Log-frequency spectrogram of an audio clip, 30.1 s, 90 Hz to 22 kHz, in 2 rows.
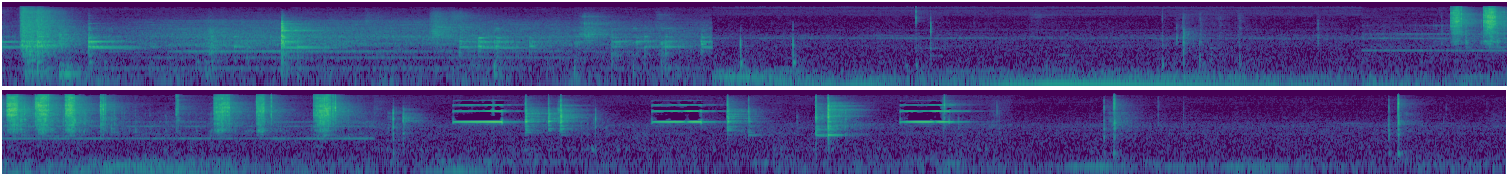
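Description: Hand-tool work on an aluminum LS3 engine block: scattered clicks and knocks of parts being fitted, then a quick run of ratchet clicks about halfway through. Four short electronic beeps follow a few seconds later.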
